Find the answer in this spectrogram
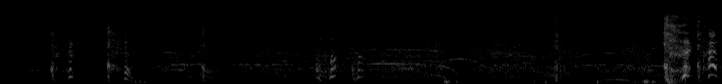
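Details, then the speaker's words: Adult woman's coughing fit during a Cleveland campaign speech on Labor Day 2016, which she attributes to allergies: about eight harsh cough bursts in quick succession, with crowd and room noise behind. "talking so every time I think about Trump I get allergic"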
